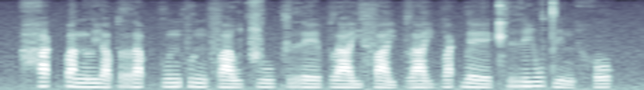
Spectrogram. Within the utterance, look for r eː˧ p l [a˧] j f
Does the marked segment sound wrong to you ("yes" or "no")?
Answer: no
